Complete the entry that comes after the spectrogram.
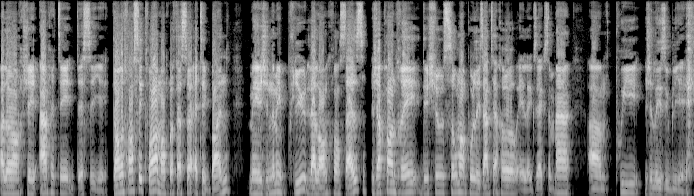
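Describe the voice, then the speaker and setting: In an English accent, a man talks at a very slow pace at medium pitch with ordinary pitch variation, on a very clean recording with a silent background. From Texas. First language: English (speaking French). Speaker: vlogger. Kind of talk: casual vlog monologue. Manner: hesitant, frequent euh fillers.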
